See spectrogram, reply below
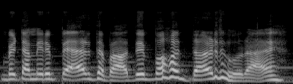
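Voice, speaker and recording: A woman voicing a bossy village mother-in-law who calls out sharp orders, for an animated story. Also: fairly high pitch, a little slow, faint music behind. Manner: calls out loudly, sharp commands.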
